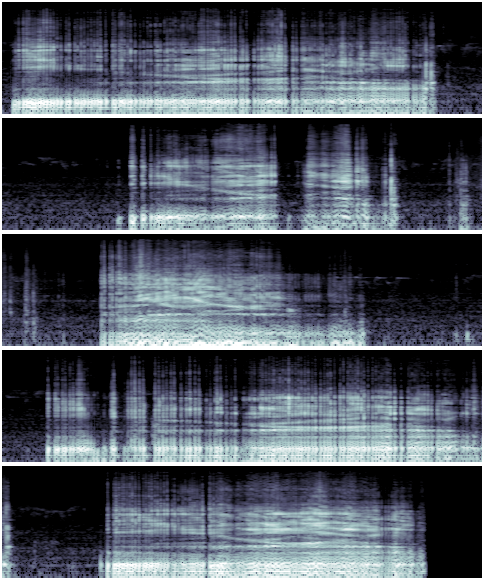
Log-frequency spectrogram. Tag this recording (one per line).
Eerie
Harsh
Metal
OWI
Scratch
